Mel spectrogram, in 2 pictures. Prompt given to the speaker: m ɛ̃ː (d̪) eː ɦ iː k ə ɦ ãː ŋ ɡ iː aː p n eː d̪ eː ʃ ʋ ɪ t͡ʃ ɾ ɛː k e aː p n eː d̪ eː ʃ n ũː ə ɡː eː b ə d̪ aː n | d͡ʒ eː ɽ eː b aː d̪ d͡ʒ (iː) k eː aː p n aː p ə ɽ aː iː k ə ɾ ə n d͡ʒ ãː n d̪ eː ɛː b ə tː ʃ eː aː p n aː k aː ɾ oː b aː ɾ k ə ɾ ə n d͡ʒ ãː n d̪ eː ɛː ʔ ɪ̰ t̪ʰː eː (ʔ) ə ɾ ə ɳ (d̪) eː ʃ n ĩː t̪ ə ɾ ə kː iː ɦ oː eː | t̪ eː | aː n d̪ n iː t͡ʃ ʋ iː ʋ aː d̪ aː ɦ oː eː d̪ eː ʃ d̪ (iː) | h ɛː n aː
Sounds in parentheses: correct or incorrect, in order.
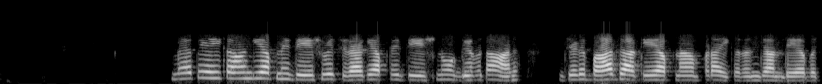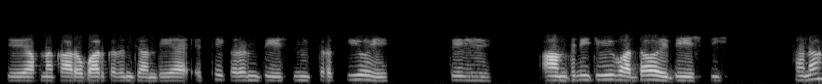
incorrect, incorrect, incorrect, correct, correct

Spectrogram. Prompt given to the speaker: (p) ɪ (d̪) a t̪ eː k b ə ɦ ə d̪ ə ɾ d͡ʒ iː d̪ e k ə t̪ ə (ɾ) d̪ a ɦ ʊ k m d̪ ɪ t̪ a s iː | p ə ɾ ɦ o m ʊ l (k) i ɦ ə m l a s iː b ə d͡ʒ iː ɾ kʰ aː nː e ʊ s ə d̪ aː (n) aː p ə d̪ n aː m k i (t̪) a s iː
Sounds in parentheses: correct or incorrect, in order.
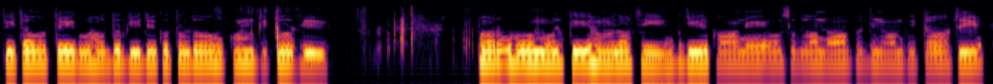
correct, incorrect, incorrect, correct, correct, correct

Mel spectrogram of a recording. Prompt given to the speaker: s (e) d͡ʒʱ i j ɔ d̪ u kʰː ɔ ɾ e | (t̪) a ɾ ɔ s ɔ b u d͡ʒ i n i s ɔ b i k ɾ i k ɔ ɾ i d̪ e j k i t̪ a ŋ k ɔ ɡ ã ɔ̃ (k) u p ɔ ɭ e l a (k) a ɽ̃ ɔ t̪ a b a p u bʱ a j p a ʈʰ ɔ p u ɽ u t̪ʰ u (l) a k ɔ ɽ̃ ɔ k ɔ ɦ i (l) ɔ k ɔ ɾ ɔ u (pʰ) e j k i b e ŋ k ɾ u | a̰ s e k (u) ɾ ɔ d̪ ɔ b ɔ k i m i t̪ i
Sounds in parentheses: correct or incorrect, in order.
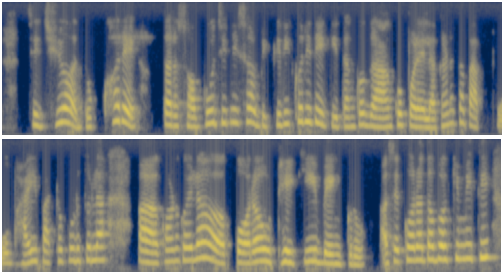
correct, correct, correct, correct, correct, correct, incorrect, incorrect

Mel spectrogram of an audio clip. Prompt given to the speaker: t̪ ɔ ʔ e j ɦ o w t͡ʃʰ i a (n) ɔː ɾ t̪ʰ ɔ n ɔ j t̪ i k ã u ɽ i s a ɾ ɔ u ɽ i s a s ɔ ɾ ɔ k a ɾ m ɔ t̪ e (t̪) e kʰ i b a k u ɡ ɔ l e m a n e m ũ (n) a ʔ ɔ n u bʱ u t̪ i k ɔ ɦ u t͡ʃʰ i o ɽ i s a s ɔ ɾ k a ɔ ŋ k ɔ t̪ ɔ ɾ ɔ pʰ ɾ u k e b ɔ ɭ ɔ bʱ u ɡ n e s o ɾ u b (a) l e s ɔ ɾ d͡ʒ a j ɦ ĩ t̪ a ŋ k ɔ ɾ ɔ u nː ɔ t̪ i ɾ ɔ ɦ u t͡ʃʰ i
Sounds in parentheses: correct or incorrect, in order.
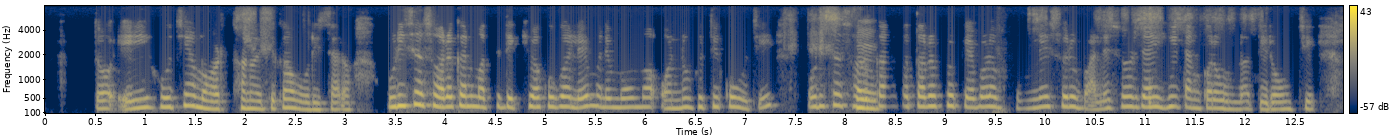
incorrect, incorrect, incorrect, correct

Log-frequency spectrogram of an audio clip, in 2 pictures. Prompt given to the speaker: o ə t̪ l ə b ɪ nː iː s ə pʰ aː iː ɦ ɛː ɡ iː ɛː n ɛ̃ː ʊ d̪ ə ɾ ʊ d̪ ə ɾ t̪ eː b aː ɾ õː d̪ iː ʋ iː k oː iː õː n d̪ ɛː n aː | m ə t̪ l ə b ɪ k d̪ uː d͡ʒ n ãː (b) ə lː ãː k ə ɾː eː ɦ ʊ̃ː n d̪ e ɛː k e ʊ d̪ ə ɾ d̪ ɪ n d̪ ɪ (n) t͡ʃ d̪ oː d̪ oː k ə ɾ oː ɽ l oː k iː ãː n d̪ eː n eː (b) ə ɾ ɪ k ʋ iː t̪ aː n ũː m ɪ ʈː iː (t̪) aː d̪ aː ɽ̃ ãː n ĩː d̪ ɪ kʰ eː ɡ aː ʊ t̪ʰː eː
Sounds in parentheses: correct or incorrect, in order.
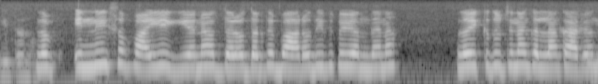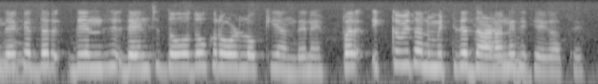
incorrect, correct, incorrect, incorrect

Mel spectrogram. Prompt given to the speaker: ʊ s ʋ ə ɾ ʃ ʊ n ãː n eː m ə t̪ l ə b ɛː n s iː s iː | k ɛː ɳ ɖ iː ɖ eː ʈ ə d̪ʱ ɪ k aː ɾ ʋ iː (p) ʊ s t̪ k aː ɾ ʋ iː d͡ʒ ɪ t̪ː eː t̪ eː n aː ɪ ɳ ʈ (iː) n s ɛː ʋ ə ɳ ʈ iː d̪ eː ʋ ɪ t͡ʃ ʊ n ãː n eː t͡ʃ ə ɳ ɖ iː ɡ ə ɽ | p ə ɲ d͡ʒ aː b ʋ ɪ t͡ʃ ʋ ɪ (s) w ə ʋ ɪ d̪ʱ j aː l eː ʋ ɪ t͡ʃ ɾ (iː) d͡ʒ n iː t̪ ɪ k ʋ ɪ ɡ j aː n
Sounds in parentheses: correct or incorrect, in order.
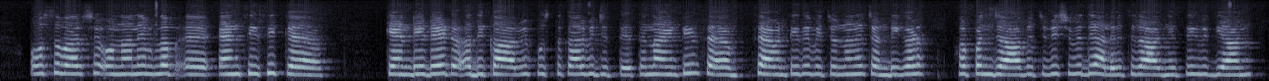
correct, correct, incorrect, incorrect

